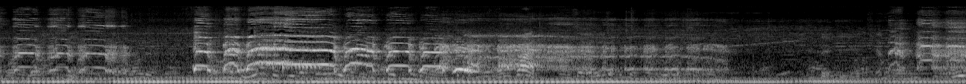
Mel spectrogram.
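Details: Balenggek chickens at a Sunday crowing contest, landiak class, Ampang Kualo, Solok city: a run of arched, repeated crow notes rises over a constant low engine hum and background voices, then fades.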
